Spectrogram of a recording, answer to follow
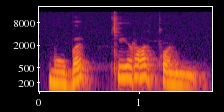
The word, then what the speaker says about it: مبكرة: انظروا العبارة الأخرى، مبكرة، مبكرة. سنلاحظ وجود الشدة على حرف الكاف، لذلك نضاعف الحرف، مبكي، نضغط على الحرف قليلا، مبكي، مبكرة.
